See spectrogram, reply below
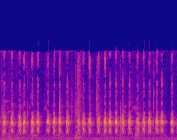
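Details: Yellow-vented bulbul delivering a loud ngropelpelpel song: crisp, high, clipped notes rattled off in quick succession, closely spaced and steady throughout the short burst.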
